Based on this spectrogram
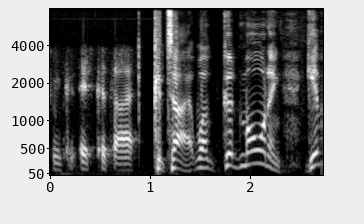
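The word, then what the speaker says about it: Kaitaia: Is that how I pronounce it, James? Yes, Nigel, yes. It's Kataya.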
